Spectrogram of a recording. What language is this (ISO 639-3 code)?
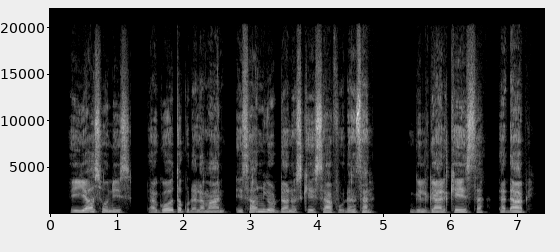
orm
